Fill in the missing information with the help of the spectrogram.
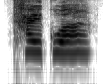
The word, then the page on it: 开关: kāi guān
